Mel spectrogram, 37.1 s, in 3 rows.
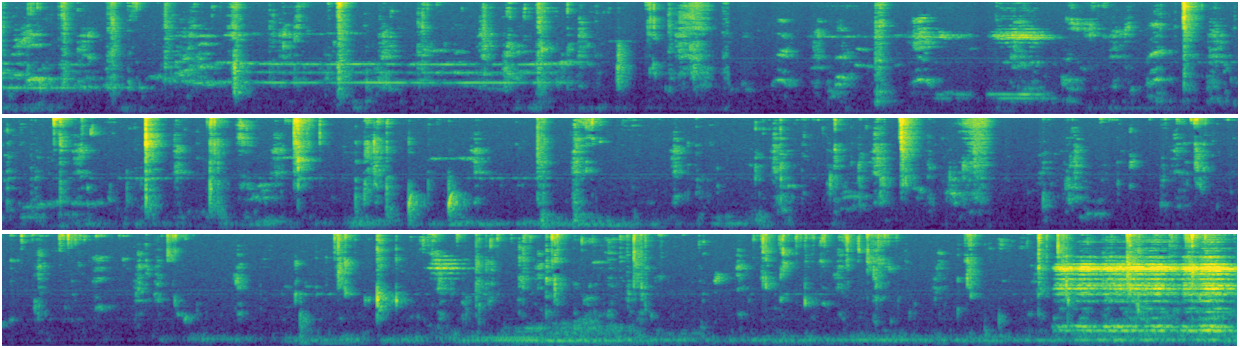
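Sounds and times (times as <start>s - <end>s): wet chewing with lip smacks: 20.1s - 26.8s, 27.5s - 36.7s.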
